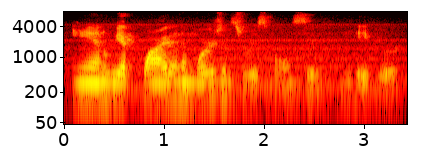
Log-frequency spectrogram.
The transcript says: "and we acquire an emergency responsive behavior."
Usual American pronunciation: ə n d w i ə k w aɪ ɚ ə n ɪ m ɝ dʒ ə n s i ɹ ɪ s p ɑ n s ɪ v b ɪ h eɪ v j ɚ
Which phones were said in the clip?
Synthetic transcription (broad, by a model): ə n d w i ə k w aɪ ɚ ə n ɪ m ɝ dʒ ə n s i ɹ ɪ s p ɑ n s ɪ v b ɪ h eɪ v j ɚ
